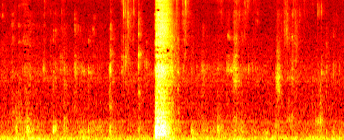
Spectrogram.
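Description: Quiet chewing of a mouthful of pumpkin and tofu curry, with faint soft mouth smacks and clicks. About three seconds in comes a single brief loud whoosh that fades out within half a second.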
